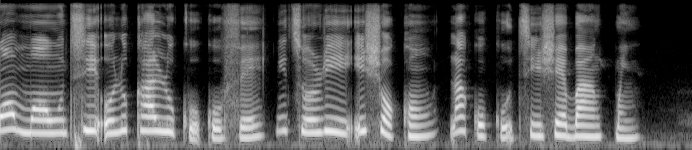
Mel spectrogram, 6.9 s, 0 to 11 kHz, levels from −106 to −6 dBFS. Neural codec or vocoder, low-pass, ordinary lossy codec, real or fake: none; 9.9 kHz; none; real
